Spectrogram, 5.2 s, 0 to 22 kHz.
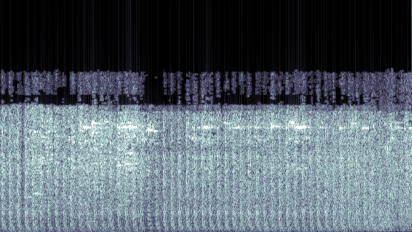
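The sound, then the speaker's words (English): Rapid automatic gunfire from an AK-47 rattles in one unbroken, loud burst that fills the whole clip, with dense, evenly spaced shots and no pauses. “you said it was empty. That gun was, not my other one. All right, put that AK-47 down, right?”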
